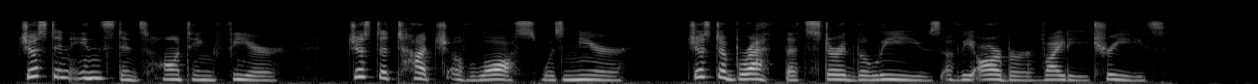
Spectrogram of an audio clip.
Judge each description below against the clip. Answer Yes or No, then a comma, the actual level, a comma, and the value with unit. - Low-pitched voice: No, high, 215 Hz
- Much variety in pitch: No, average, 3.2 semitones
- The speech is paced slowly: Yes, slow, 115 wpm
